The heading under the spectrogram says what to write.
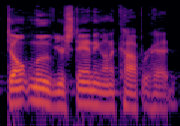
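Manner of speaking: low, soft imitation of a cautious friend; retold hushed warning. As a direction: quote a careful warning, keeping it down. Friend warns of snake underfoot.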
